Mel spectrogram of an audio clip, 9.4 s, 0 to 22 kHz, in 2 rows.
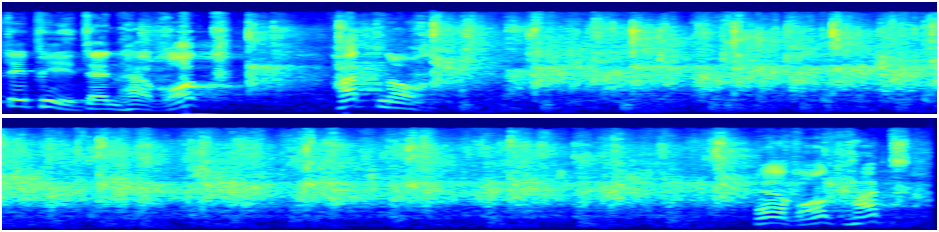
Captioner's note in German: Beifall bei der CDU und dem BÜNDNIS 90/DIE GRÜNEN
